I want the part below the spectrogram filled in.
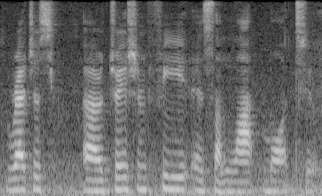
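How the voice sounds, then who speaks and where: A woman from Hong Kong with a Hong Kong accent, her native tongue Cantonese, speaking as an interview guest in a TV studio, hesitant with many fillers and quick to laugh. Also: low-pitched, level tone, a little hiss or hum. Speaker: guest, business association president.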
